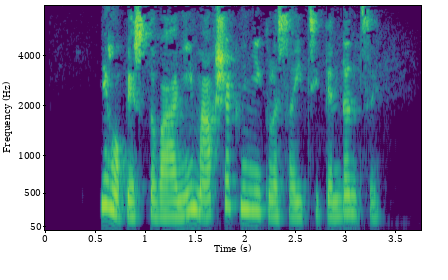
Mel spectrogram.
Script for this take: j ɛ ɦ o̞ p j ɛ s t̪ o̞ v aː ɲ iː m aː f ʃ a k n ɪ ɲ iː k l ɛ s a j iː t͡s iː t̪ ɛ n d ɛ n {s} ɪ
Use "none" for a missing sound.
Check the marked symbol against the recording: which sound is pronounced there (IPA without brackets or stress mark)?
t͡s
